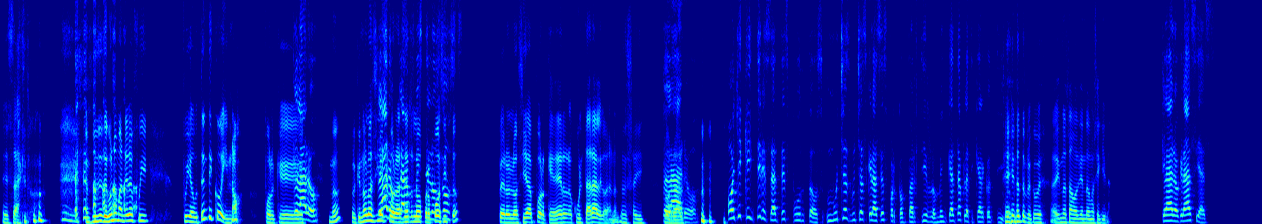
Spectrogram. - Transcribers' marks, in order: chuckle; laugh; chuckle
- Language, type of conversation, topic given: Spanish, podcast, ¿Qué significa para ti ser auténtico al crear?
